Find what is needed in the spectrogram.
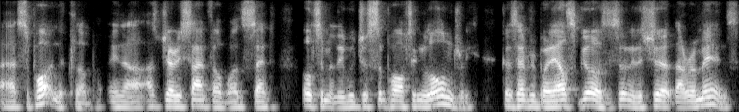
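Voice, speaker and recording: With a Teesside accent, a man talks in a monotone, flat intonation. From northern England (Stockton-on-Tees, Teesside). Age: 60s. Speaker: football writer and author. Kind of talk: interview. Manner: halting, many fillers and repeats.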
